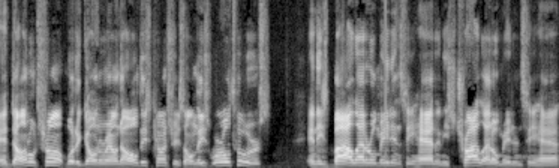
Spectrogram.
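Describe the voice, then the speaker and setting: In an Alabama accent, a man speaks at a high pitch with an animated tone. His pace is fairly quick, with ordinary pitch variation. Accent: Southern US (Alabama). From US South, Alabama. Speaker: researcher and author. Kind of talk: interview.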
